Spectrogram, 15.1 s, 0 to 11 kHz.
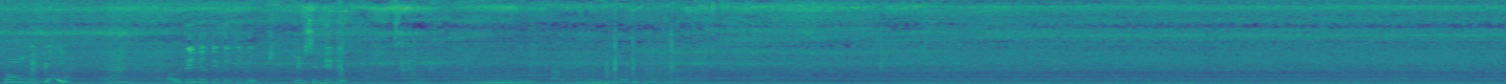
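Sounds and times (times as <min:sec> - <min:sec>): air hissing: 0:00.0 - 0:09.2
nebulizer electric hum: 0:00.0 - 0:15.0.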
